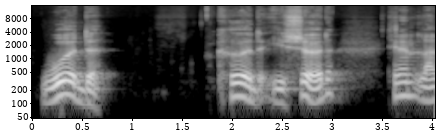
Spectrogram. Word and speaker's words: would: Pero claro, would, que es como una forma condicional, un verbo auxiliar, un modal, pongamos, se pronuncia igual que wood de madera o bosque, que es W o O D. Pero wood, el verbo auxiliar, tiene la L que no suena.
